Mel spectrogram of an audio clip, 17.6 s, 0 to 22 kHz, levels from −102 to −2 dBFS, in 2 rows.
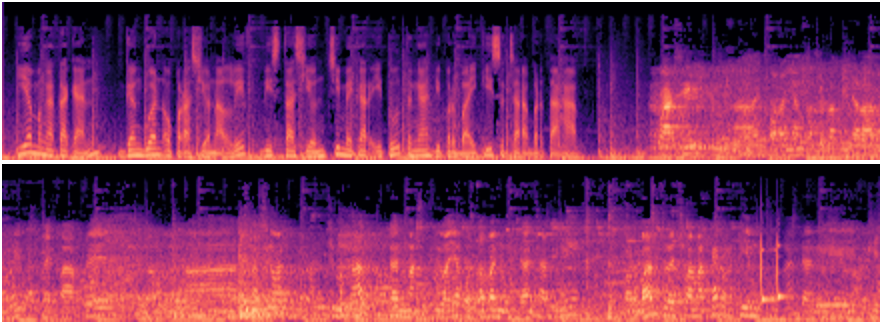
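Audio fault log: No faults detected in this clip.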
